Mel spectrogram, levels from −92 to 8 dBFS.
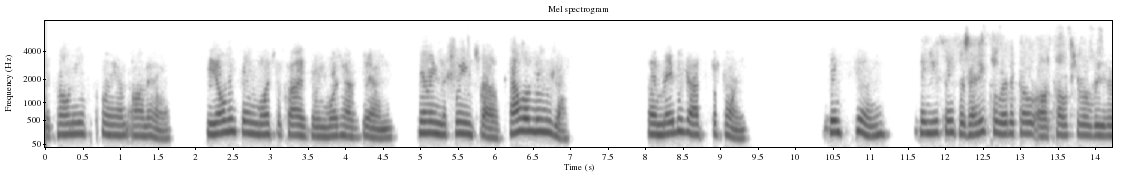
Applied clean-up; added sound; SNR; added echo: neural mask model Resemble Enhance denoiser.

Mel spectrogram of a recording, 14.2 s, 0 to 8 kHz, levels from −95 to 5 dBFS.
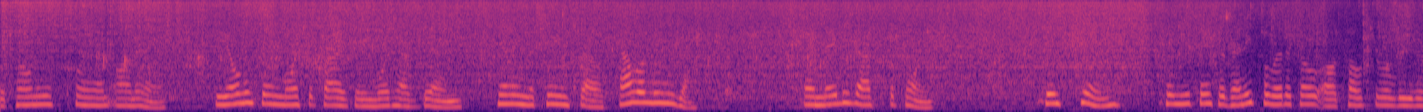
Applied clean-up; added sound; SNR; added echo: none; Bathtub (filling or washing); 0 dB; none.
